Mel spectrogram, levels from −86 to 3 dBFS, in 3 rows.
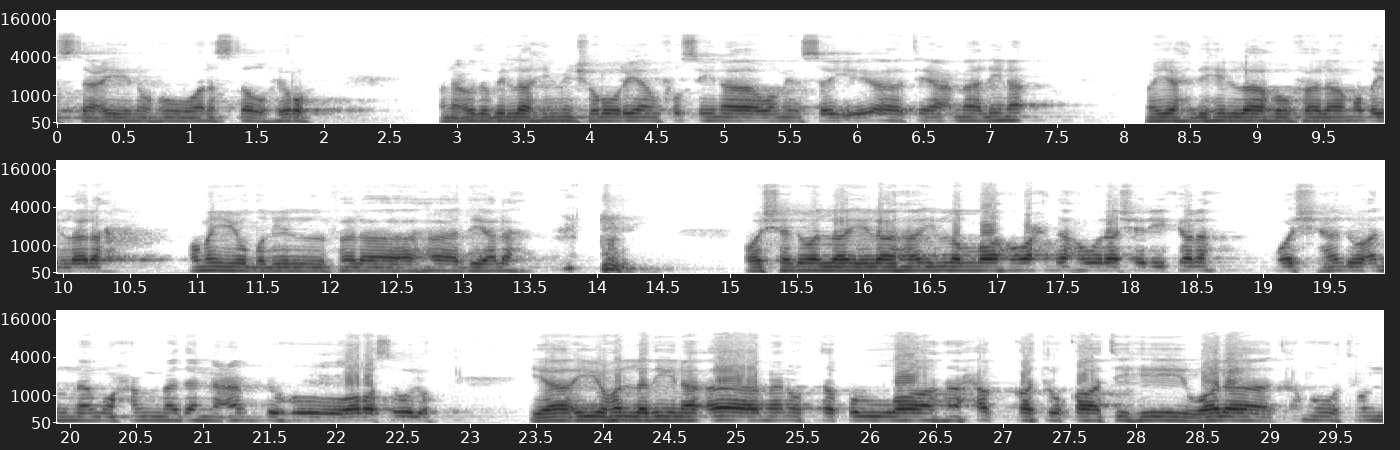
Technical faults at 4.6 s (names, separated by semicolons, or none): none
